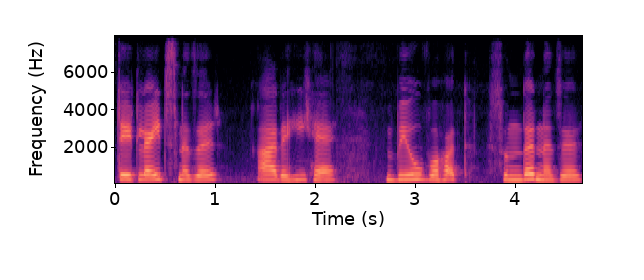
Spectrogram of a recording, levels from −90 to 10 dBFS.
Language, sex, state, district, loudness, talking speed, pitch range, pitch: Hindi, female, Himachal Pradesh, Shimla, -16 LUFS, 130 wpm, 240-260 Hz, 245 Hz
